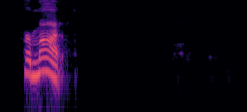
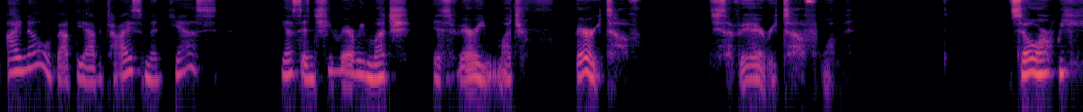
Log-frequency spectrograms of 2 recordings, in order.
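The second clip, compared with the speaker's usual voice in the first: whispered, much softer nervous woman; hushed woman; 5 semitones lower, 13 dB quieter than usual. Acted. Woman answers softly, nervous.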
